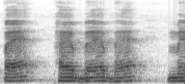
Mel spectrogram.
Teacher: दोनों होठों की सहायता से उच्चारित होने के कारण प वर्ग के वर्ण ओष्ठ्य कहलाते हैं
